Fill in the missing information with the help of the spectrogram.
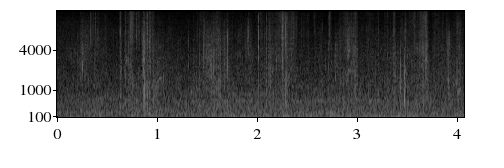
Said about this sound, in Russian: Вот сейчас все бросила и пошла в лес рядом с домом гулять. Здесь очень здорово. Здесь солнышко так светит, и снег лежит, и, может, слышишь, как хрустит.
